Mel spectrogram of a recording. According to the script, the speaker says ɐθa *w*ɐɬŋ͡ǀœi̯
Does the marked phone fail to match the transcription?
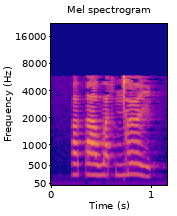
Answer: no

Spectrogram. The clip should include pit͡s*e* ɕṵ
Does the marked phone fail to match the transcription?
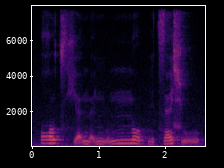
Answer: yes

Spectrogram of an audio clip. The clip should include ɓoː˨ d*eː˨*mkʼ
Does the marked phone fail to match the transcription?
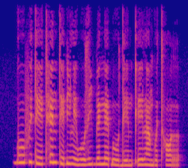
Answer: no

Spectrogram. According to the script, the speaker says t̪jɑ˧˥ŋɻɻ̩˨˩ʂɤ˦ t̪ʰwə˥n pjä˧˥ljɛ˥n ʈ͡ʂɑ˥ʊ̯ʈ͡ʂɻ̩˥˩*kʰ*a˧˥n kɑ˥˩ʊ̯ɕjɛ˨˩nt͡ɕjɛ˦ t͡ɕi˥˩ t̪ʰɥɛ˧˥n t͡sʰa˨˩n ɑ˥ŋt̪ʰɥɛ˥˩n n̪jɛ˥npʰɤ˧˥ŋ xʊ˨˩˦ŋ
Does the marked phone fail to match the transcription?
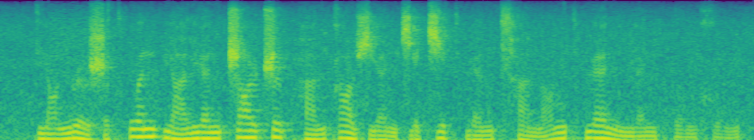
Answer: yes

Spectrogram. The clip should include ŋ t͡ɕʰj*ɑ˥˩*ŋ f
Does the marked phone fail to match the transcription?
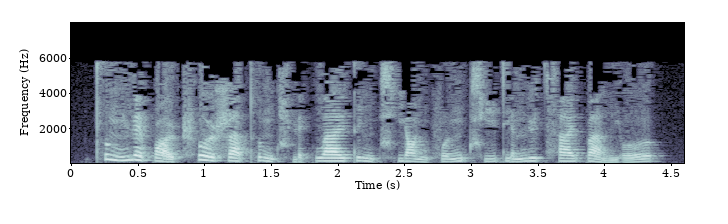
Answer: no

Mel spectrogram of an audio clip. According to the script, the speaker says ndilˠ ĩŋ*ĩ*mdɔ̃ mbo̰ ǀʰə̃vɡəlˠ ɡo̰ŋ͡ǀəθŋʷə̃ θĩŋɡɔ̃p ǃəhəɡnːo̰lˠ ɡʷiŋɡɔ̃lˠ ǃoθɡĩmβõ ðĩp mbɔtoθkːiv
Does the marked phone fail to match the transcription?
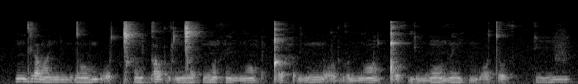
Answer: yes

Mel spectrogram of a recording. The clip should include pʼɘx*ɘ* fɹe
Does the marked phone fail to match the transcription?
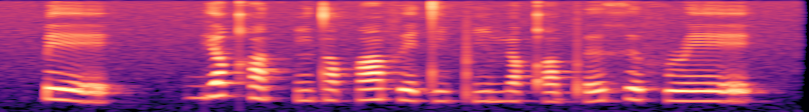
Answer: no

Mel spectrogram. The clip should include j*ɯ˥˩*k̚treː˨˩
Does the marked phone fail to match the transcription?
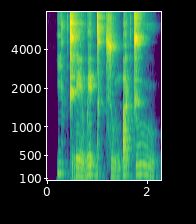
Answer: no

